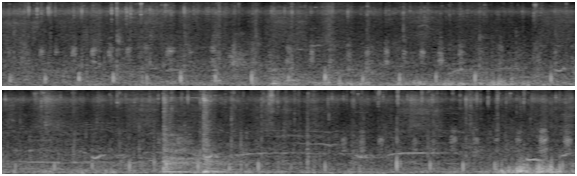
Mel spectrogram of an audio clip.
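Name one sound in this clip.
A dog's claws click on paving stones as it trots along.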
